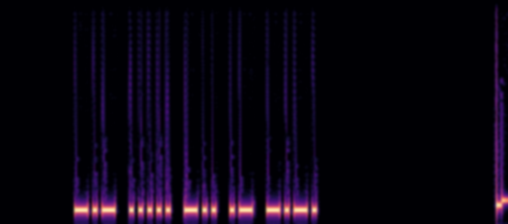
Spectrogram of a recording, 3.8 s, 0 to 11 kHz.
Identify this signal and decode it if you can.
Morse code, heard as a keyed tone, about 36 wpm, 700 Hz. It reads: K5DAC
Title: USA Call Signs - 5 Characters - 2x Character Spacing - 35wpm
